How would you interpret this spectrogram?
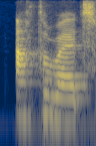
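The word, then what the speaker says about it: Æthelred: married the assumption is that she married athered or i prefer to call him ethel red i know i'm going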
